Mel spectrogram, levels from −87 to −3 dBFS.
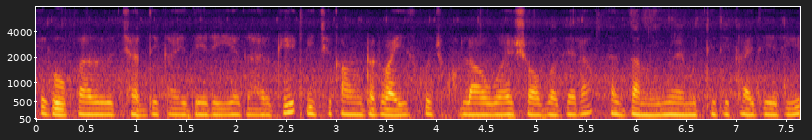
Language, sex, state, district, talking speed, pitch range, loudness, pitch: Hindi, female, Bihar, Darbhanga, 190 wpm, 150-160 Hz, -19 LUFS, 155 Hz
